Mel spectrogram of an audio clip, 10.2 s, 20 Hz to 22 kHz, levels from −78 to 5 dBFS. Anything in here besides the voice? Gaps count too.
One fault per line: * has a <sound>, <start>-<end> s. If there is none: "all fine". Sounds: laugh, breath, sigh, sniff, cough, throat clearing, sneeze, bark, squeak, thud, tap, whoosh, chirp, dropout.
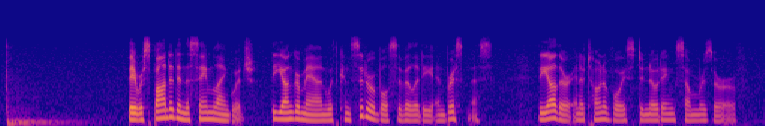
* has a thud, 0.1-1.4 s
